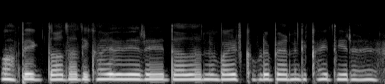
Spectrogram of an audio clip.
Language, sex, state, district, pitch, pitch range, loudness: Hindi, female, Bihar, Madhepura, 230 Hz, 225-235 Hz, -14 LUFS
